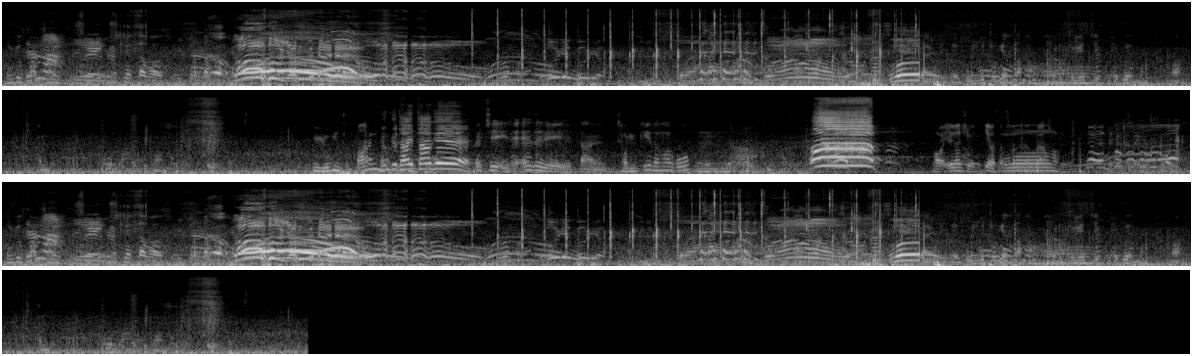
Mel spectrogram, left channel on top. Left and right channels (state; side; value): drops out; right; at 15.0 s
